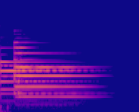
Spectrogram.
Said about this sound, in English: stop ringing that blasted doorbell. I am in the middle of the show and I am not coming to answer it.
